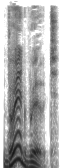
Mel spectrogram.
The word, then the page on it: breadroot: British English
